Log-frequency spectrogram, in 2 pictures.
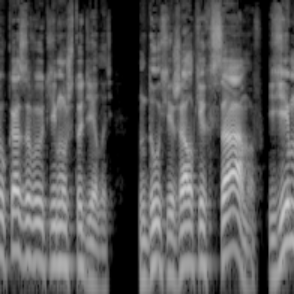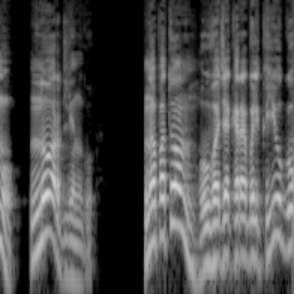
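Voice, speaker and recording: A man narrating an audiobook with dramatic, expressive delivery. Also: medium pitch. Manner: dramatic, varied intonation.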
